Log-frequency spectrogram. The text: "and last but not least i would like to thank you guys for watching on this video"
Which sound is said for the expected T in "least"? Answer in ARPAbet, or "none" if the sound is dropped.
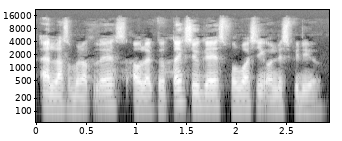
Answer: none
